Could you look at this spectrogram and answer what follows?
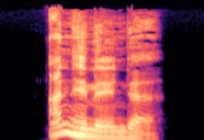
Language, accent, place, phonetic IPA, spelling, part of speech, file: German, Germany, Berlin, [ˈanˌhɪml̩ndə], anhimmelnde, adjective, De-anhimmelnde.ogg
- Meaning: inflection of anhimmelnd: 1. strong/mixed nominative/accusative feminine singular 2. strong nominative/accusative plural 3. weak nominative all-gender singular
